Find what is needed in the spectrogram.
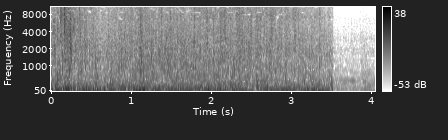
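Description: Rolling-boulder sound effect: a loud crash, then a continuous heavy rumble with rattling debris. It cuts off suddenly about three and a half seconds in, leaving quiet background music.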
